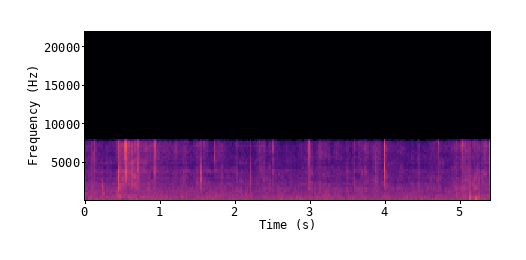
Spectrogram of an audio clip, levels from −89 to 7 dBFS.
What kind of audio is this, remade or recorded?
remade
